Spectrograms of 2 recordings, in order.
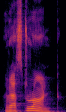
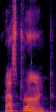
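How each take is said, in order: Both takes have the same delivery.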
